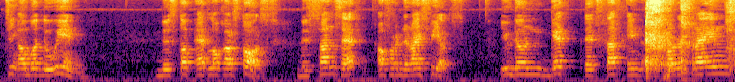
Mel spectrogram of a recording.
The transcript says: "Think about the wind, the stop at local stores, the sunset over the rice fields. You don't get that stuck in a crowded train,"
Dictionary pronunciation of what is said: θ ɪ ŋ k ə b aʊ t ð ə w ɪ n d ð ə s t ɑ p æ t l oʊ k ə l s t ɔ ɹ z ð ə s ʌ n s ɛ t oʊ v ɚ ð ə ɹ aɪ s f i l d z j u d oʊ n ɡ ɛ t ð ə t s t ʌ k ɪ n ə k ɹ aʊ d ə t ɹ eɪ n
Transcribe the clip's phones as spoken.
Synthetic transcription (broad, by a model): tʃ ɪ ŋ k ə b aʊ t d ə w ɪ n d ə s t ɑ p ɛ t l oʊ k ə l s t ɔ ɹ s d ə s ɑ n s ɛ t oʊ f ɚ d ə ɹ aɪ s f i l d s j u d oʊ n ɡ ɛ t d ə t s t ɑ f ɪ n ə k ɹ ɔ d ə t ɹ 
